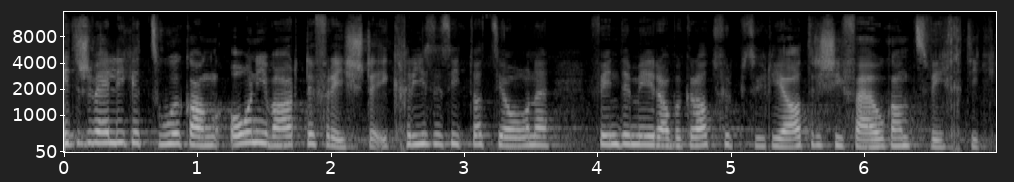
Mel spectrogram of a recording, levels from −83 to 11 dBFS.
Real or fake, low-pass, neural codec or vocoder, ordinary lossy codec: fake; 14.4 kHz; vocoder, 48 kHz, 128 mel bands, Vocos; none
